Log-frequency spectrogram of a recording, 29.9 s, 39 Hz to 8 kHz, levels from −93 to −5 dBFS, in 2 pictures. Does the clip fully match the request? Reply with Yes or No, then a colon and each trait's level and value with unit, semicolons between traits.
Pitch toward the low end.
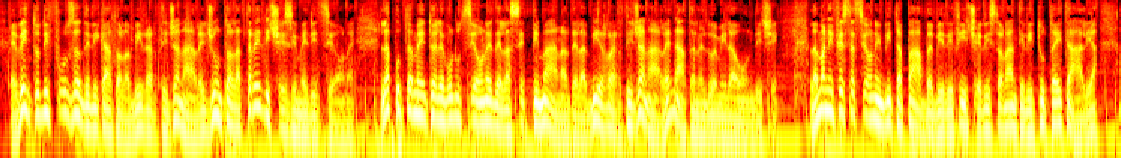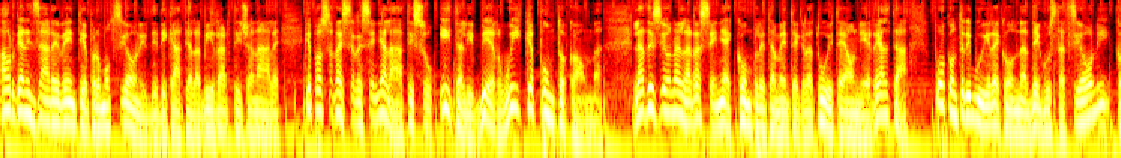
Yes: low, 110 Hz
